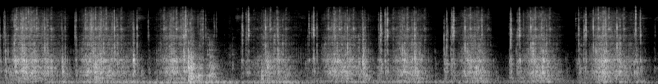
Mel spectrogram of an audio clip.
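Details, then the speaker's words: Sewing machine with the microphone near the shuttle, which is pressed down by finger: heavy, ragged ratcheting clatter in uneven bursts about 80 a minute as the machine becomes heavy; binding shuttle. "यह यह जो आवाज यह दबे हुए आती है जवाब दबता है तो इससे निकलती है थोड़ा सा मशीन भारी मशीनें आ जाता है"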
